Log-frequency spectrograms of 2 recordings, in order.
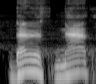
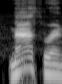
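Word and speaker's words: Mathurin: They got guys like Andrew Nembhard, Ben Shepherd, Bennett Math. I can't even say his name. Matherin, excuse me.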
